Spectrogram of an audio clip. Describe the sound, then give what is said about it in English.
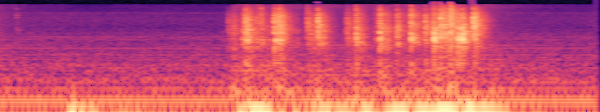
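A deck of tarot cards, bigger than playing cards, is shuffled once by hand: a quick, crisp burst of rapid flutters lasting about a second, with no one speaking. “But I am going to do one one shuffle once again, just so we don't get a bunch of cards from the same arcana again.”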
